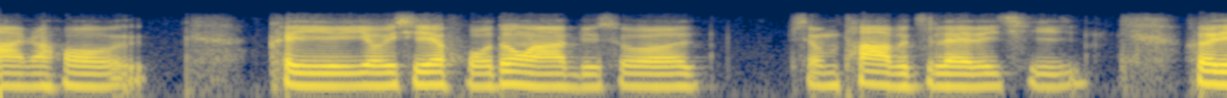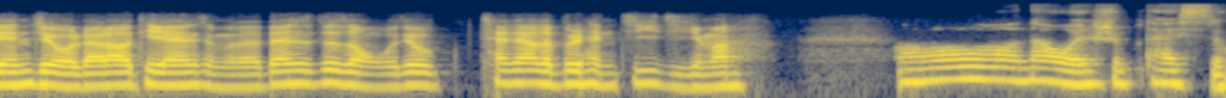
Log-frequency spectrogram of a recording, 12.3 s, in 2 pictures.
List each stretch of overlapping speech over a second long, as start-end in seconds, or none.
none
